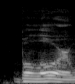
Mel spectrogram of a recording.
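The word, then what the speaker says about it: Bellore: But then Nick, and I don't know if his name is Nick, Belor, which rhymes with Bellator.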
